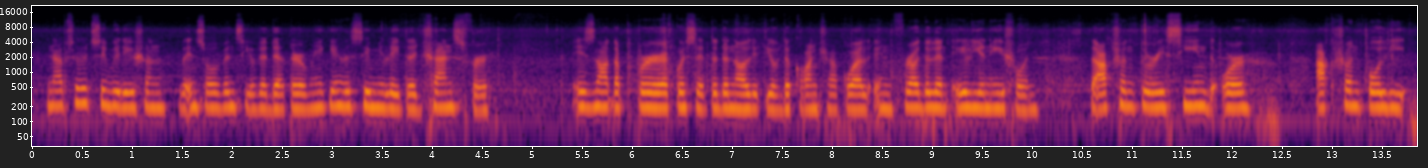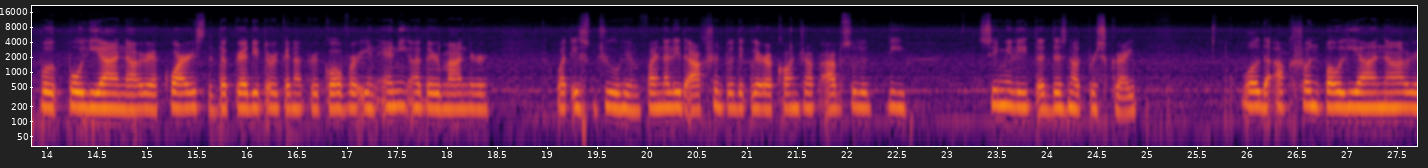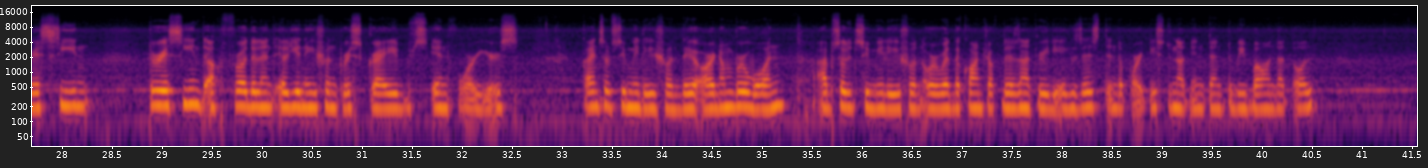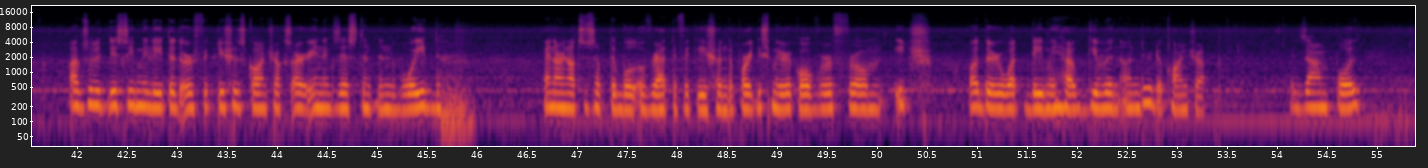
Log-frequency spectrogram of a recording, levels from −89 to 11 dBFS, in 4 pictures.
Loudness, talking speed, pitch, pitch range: -23 LUFS, 145 wpm, 190 Hz, 180-195 Hz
